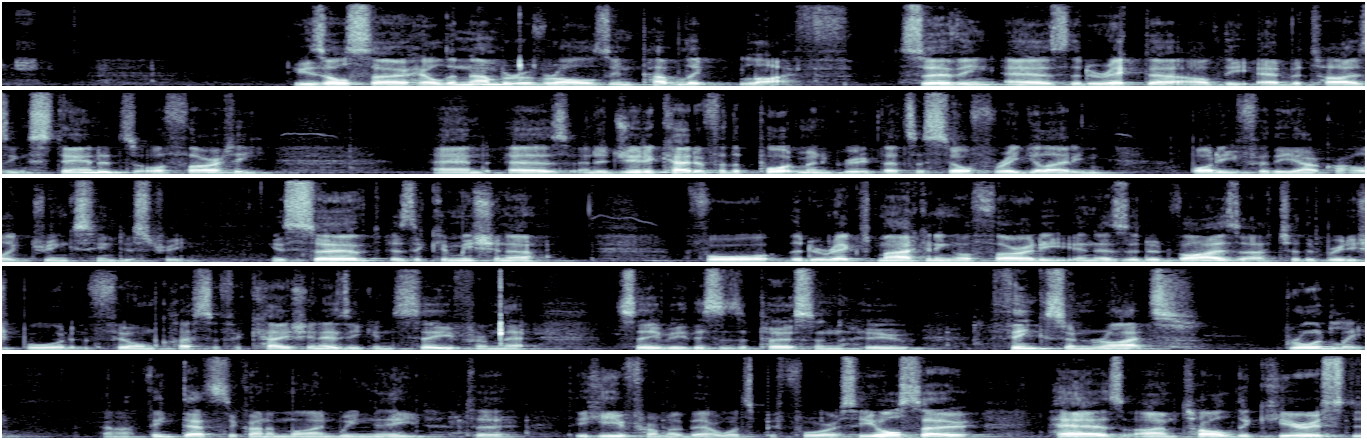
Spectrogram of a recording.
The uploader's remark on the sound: lecture, delivered at St Mark's National Theological Centre on 14 August 2017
